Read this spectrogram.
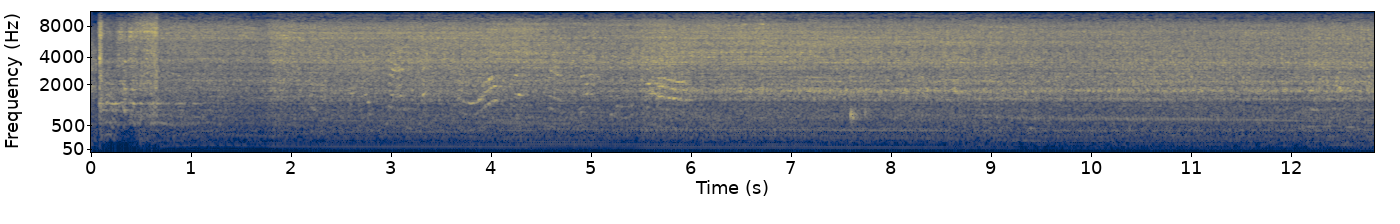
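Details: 2010 Toyota Avanza after fixing the damaged crankshaft pulley (worn rubber damper that caused front-engine rubbing noise) and replacing the seal: quick clean start, steady even idle with no rubbing, knocking or roughness over fan noise; sounds healthy.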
